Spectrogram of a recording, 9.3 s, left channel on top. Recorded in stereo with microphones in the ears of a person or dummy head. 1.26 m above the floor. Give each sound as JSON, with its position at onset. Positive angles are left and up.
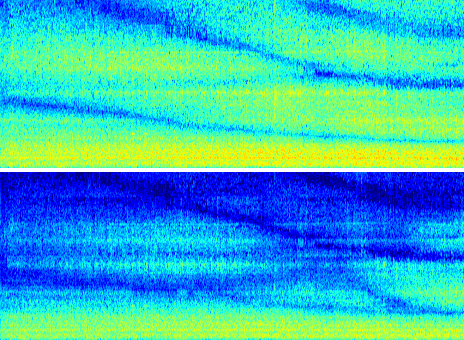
{"t": 0.0, "sound": "a vehicle", "side_deg": 65}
